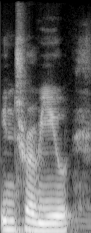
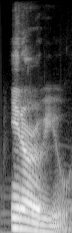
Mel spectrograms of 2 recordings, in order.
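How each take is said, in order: First: The T after N is pronounced. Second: The T after N is dropped. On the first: "It's not" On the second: "drop T"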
